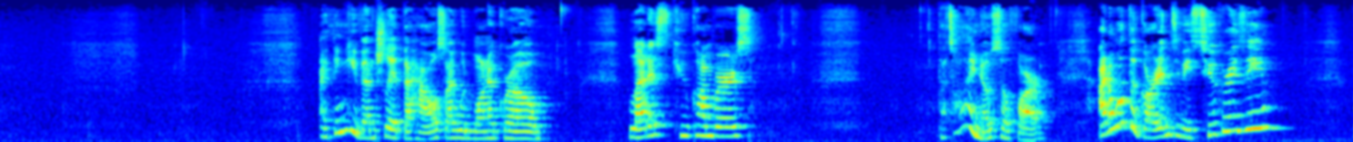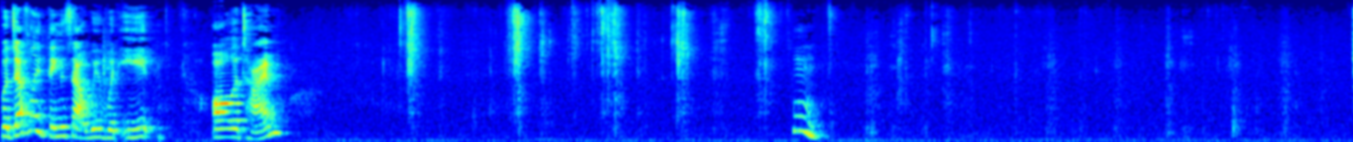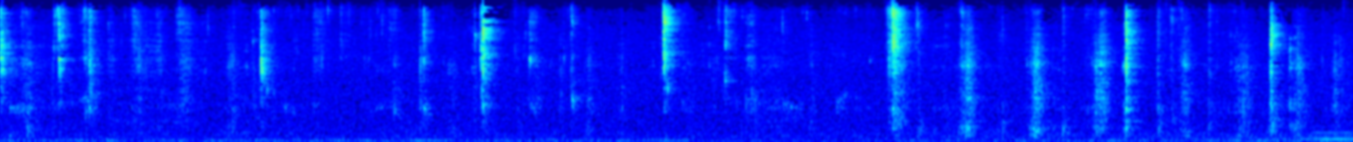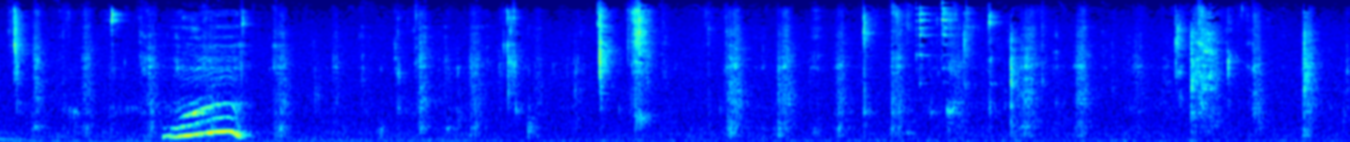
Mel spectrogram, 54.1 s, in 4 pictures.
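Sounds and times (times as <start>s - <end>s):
person chewing and crunching: 17.3s - 54.0s
person humming: 21.5s - 21.9s, 42.2s - 43.2s.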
